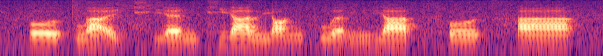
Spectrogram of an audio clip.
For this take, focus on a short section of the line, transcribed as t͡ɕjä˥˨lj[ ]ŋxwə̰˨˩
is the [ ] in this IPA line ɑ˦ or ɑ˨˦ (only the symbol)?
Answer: ɑ˨˦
